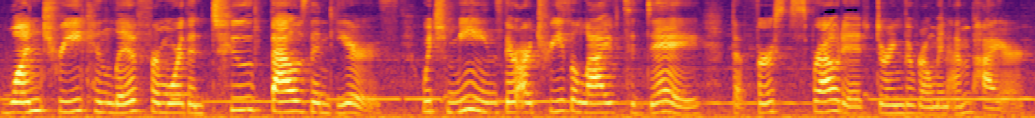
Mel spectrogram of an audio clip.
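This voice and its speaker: A woman reads a picture book out loud in a fairly high voice while music plays underneath. Her reading is punctuated by casual asides about the illustrations.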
